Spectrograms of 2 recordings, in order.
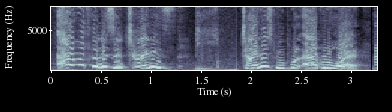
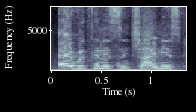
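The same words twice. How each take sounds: First: Much higher and faster, in disbelief; a pitched-up exasperated repeat; exasperated outburst. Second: Said in the usual way. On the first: Real, not acted. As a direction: fire it off high, fed up. Repeats the complaint, pitch jumps.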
